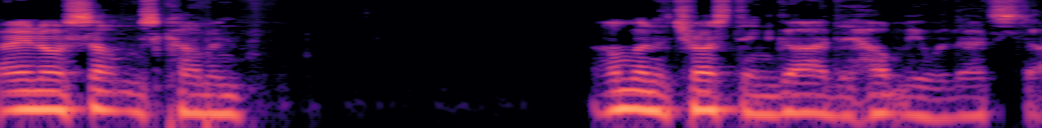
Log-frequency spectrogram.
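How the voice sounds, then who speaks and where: A man speaks at a moderate pace in a medium pitch, somewhat breathy and with monotone, flat intonation. His loudness swings widely, and he takes long, frequent pauses. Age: 70s. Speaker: religious vlogger. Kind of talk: personal monologue. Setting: recording alone at home late at night. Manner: halting.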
